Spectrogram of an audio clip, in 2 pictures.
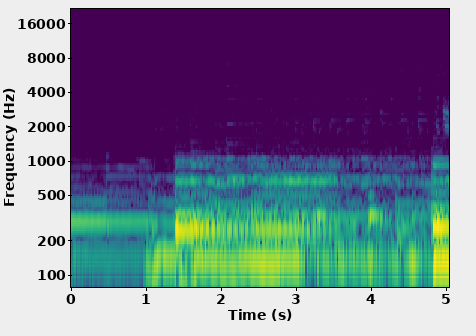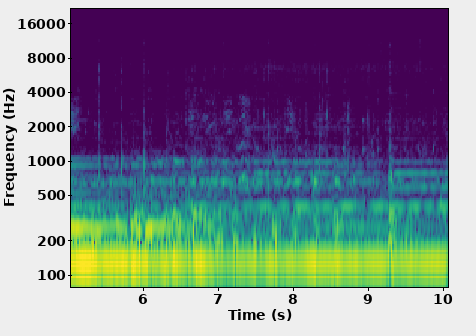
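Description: Two acoustic guitars playing long, ringing chords, with new chords struck about a second and a half in and again about five seconds in: the slow close of the last song of the set.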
